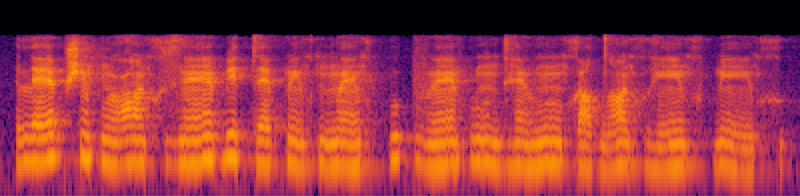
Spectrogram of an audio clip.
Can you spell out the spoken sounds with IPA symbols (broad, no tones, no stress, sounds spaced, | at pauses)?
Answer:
l ɛː p ʃ ə̃ p ũ ʕ ã xʷ z ɛ̃ː ɓ e t ɛ p ẽ xʷ ŋʷ ɛ̃ː xʷ p u p v ɛ̃ː p β ũ ɡʱ ɛ̃ v ũː xʷ a dˤ ɛ̃ xʷ ɦ ẽː xʷ ɓ ẽː xʷ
